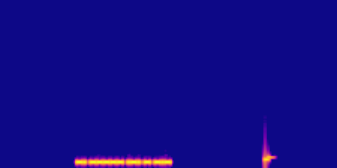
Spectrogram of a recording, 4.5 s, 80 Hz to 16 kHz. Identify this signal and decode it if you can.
Morse code, heard as a keyed tone, about 44 wpm, 700 Hz. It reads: N0RTK
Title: Speed Racing - USA 1x3 Call Signs 35wpm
